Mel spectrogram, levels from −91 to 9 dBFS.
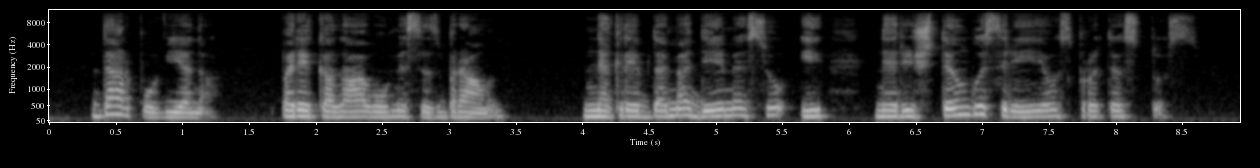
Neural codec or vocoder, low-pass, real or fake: none; 10.8 kHz; real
